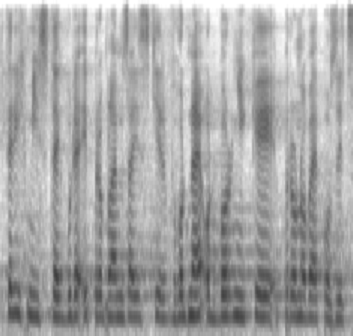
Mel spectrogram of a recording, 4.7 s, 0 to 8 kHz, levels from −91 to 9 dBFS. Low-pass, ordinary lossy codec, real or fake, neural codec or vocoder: 7.2 kHz; Opus, 64 kbps; real; none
